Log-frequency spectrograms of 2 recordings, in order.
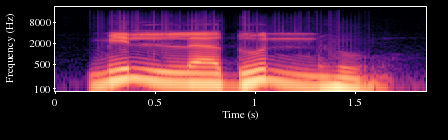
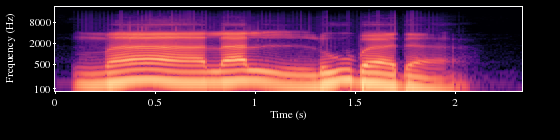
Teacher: Malan lubada dibaca malal lubada tanpa adanya gunnah. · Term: Idgham bila gunna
